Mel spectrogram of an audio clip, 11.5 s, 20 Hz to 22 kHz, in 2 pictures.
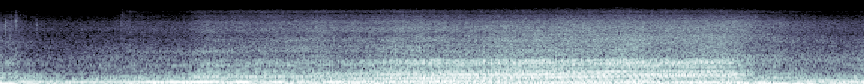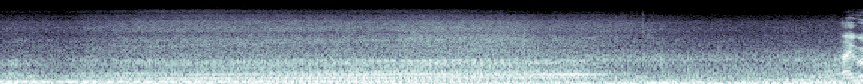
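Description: A 2018 twin-turbo Shelby GT350 V8 roars loudly and steadily while driving, its revs climbing in long sweeps, dropping briefly at a shift, then pulling up again, heard from inside the car.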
